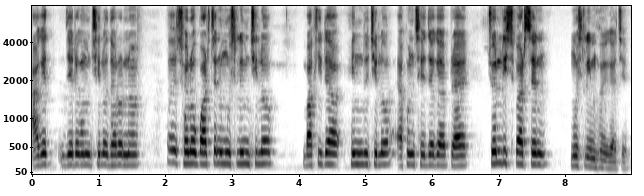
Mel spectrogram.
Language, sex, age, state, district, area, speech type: Bengali, male, 45-60, West Bengal, Howrah, urban, spontaneous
